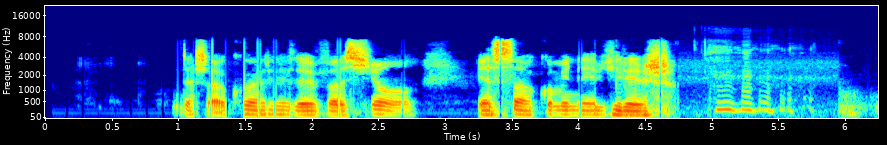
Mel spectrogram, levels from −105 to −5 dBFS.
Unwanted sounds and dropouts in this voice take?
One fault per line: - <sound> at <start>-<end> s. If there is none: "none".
- laugh at 4.9-5.8 s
